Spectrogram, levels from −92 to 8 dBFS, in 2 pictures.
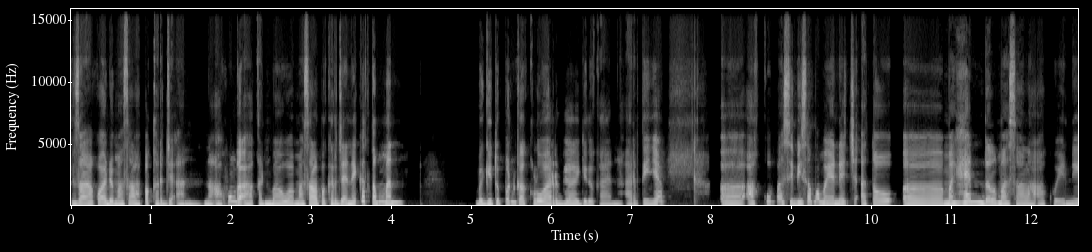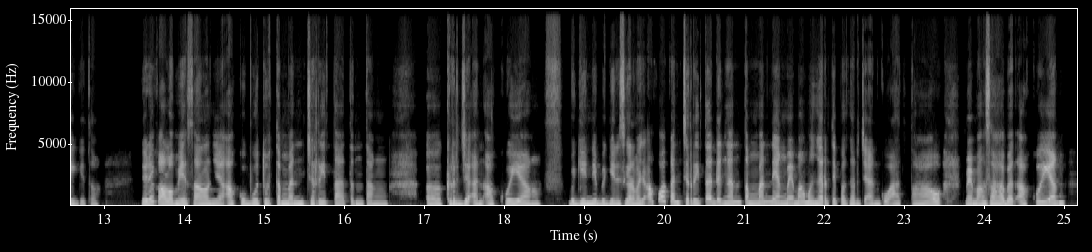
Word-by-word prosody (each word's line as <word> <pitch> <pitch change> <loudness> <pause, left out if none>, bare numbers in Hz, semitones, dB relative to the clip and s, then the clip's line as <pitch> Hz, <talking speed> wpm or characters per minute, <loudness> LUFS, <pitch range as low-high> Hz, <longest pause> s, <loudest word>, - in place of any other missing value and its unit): misalnya 245 +2 +2
kalau 245 -1 +3
ada 210 - +4
masalah 205 -1 +1
pekerjaan, 195 -3 -3
nah 195 -1 -1
aku 375 - -1
enggak 200 0 +4
akan 205 -1 -1
bawa 200 0 +2
masalah 210 0 +4
pekerjaannya 225 +3 +2
ke 405 - +3
temen. 295 +2 +2 0.9
Begitupun 230 +6 +1
ke 240 - +3
keluarga 220 -2 +1
gitu 190 0 -2
kan. 185 +2 -7
Artinya, 240 +9 -2 0.8
eee, 265 -1 0
aku 350 +7 -2
masih 330 -5 0
bisa 275 +6 +1
me-manage 270 -5 0
atau 235 0 -1
eee, 230 -1 +1
meng-handle 270 0 +4
masalah 215 -3 0
aku 220 +1 -8
ini, 220 +1 -3
gitu. 195 0 -11 0.5
Jadi 240 +5 +3
kalau 240 -4 +5
misalnya 225 -1 +1
aku 230 0 -2
butuh 240 +2 -1
temen 230 -2 +1
cerita 240 -1 -3
tentang, 210 -2 -5 0.5
eee, 210 -2 0
kerjaan 220 -2 0
aku 220 +3 -2
yang 205 -1 0 0.3
begini 225 +2 +2
begini 220 0 -1
segala 215 -1 +1
macam. 250 +10 0
Aku - - +1
akan 330 -4 0
cerita 255 +5 0
dengan 270 +4 0
temen 280 +2 -1
yang 260 -4 +1
memang 235 +5 +1
mengerti 240 -1 0
pekerjaanku 210 -4 -4
atau 205 +8 -2 0.3
memang 220 0 +2
sahabat 225 -3 +2
aku 210 +10 -2
yang 260 -4 +3
230 Hz, 150 wpm, -23 LUFS, 210-255 Hz, 0.9 s, kalau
